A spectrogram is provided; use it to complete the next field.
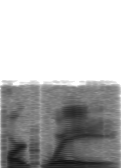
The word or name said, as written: partway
